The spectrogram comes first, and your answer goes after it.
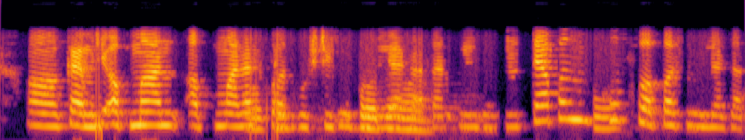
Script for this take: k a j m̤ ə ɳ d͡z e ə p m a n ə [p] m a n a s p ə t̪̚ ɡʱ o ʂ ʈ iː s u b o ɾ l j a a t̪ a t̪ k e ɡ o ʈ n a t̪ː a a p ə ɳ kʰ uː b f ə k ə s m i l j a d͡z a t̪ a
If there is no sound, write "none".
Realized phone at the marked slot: p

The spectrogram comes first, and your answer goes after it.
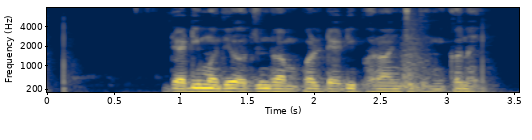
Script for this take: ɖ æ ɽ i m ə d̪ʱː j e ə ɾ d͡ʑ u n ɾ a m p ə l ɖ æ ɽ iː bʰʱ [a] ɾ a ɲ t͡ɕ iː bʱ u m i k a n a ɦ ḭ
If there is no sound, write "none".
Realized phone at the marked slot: ə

